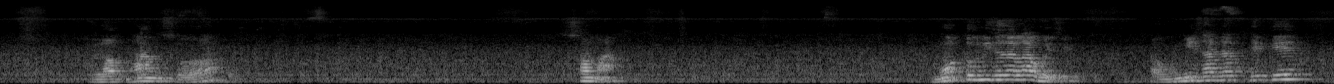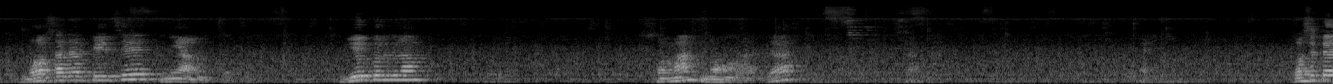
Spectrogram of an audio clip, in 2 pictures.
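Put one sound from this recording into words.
A man speaks calmly nearby in short phrases, as if explaining.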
